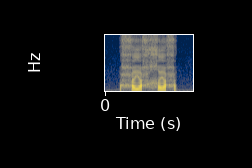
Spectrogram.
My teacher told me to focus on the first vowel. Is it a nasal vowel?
no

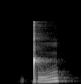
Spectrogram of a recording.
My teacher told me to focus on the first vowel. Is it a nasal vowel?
yes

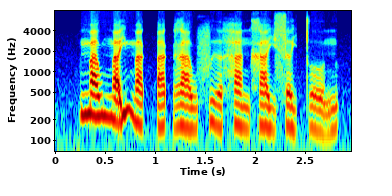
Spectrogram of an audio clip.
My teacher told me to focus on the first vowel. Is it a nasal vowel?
no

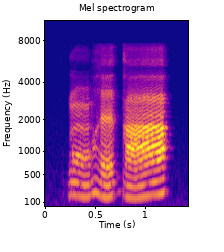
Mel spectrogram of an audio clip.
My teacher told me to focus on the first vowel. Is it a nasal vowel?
yes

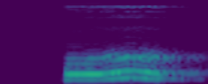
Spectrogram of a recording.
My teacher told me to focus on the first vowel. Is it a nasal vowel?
no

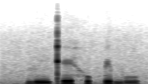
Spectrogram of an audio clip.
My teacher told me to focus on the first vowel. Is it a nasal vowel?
yes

